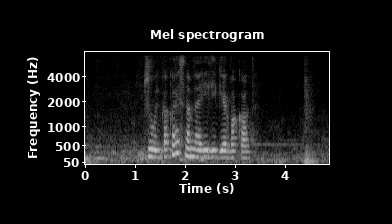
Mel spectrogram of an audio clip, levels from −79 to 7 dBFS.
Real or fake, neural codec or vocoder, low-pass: fake; codec, 24 kHz, 6 kbps, HILCodec; 7.2 kHz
